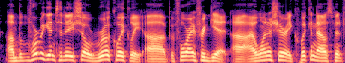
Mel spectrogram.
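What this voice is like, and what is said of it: Sick, congested voice, slower delivery. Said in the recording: “running a fever here today. So if I'm a little slow in my delivery or my voice isn't what you're expecting it to be ... I've been battling some respiratory stuff.”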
